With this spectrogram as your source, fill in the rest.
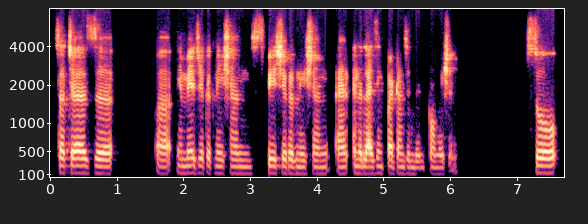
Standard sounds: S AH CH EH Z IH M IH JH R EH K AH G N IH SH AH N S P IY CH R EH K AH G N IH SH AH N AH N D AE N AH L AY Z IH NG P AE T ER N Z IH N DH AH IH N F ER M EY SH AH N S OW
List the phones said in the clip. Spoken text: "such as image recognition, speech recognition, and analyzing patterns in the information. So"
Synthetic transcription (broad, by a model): S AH CH EH Z IH M IH JH R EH K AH G N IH SH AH N S P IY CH R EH K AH G N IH SH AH N AH N D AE N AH L AY Z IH NG P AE T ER N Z IH N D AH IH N F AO M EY SH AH N S OW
